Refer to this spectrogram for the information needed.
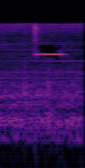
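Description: One short, steady high-pitched beep of about a quarter second from a portable ventilator alarm.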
